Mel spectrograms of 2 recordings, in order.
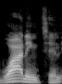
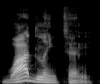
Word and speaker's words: Wadlington: I was saying Waddington. It's Wadlington.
